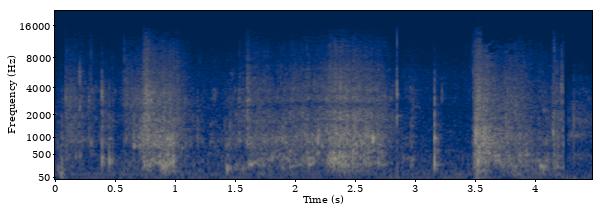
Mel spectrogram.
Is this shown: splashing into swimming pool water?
yes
